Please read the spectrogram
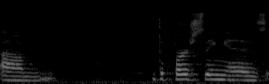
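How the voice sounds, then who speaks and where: A woman with an American accent speaks at a moderate pace with fairly even intonation. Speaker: deported vlogger. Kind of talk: casual monologue. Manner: halting, many fillers.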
